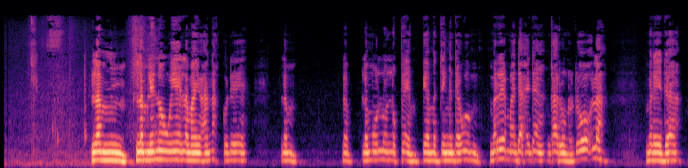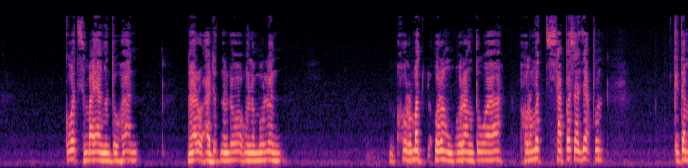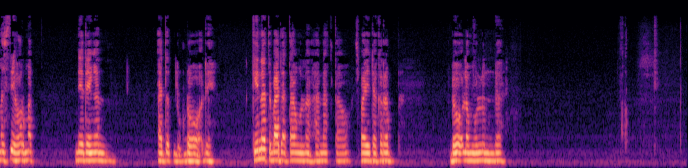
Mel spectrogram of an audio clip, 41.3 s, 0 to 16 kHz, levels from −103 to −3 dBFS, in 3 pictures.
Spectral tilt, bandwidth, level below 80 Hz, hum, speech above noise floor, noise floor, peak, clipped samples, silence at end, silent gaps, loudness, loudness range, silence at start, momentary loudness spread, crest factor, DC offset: -7 dB/octave; 10.5 kHz; -70 dBFS; none; 46 dB; -67 dBFS; -4 dBFS; under 0.1%; 3.65 s; none; -22 LUFS; 9 LU; 0.6 s; 15 LU; 20 dB; under 0.1%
